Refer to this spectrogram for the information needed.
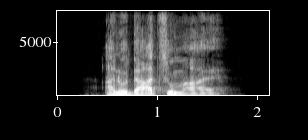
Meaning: in the olden days; a long time ago
- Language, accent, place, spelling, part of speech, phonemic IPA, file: German, Germany, Berlin, anno dazumal, adverb, /ˌa.no ˈdaː.tsuˌmaːl/, De-anno dazumal.ogg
